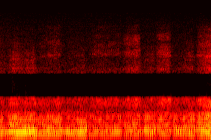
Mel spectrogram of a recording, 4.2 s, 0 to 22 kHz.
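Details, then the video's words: A domestic cat purrs in a low, rattling rumble of quick pulses, roughly three to four per second, the loudness dipping slightly between breaths. "고양이 골골송 11시간 / ASMR Cat purring"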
